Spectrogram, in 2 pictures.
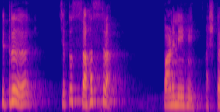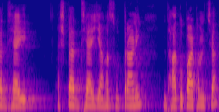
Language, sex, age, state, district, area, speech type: Sanskrit, female, 30-45, Telangana, Mahbubnagar, urban, spontaneous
